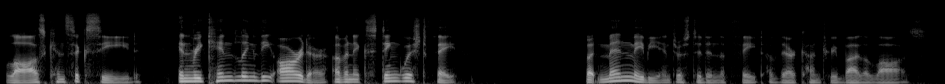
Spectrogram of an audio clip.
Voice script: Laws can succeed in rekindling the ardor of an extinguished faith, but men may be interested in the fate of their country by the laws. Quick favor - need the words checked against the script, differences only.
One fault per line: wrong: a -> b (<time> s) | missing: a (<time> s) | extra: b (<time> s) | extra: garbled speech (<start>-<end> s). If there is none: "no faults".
no faults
